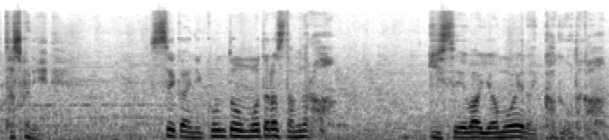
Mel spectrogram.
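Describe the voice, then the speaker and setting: A man's voice: on the high side, quick pace, over music, natural voice. A man acting a pompous young mad scientist. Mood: theatrical outrage. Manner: theatrical, pompous monologue. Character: grandiose, paranoid young male self-styled mad scientist. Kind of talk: Japanese anime game voice acting.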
